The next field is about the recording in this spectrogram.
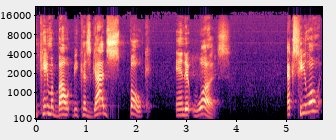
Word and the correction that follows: ex nihilo: ex nihilo. How does that go, Pete? How do you say that word? Ex nihilo.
